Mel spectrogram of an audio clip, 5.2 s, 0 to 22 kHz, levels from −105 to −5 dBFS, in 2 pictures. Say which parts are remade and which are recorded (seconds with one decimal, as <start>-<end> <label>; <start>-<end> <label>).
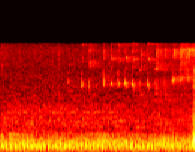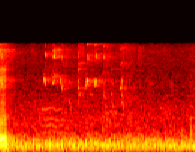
0.0-2.1 recorded; 2.1-2.8 remade; 2.8-5.2 recorded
